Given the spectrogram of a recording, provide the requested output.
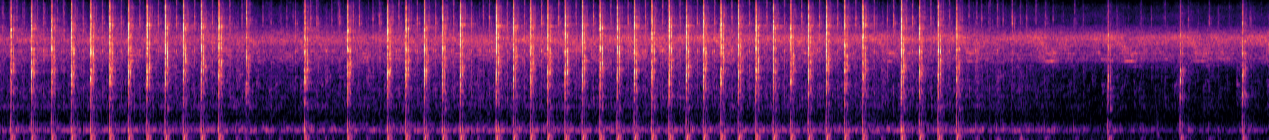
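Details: Ideal Model V throttle-fed upright engine, pull-started, with a carb sensitive to weather and mixture: crisp, evenly spaced exhaust pops, nearly three a second, holding a steady beat; running healthy.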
